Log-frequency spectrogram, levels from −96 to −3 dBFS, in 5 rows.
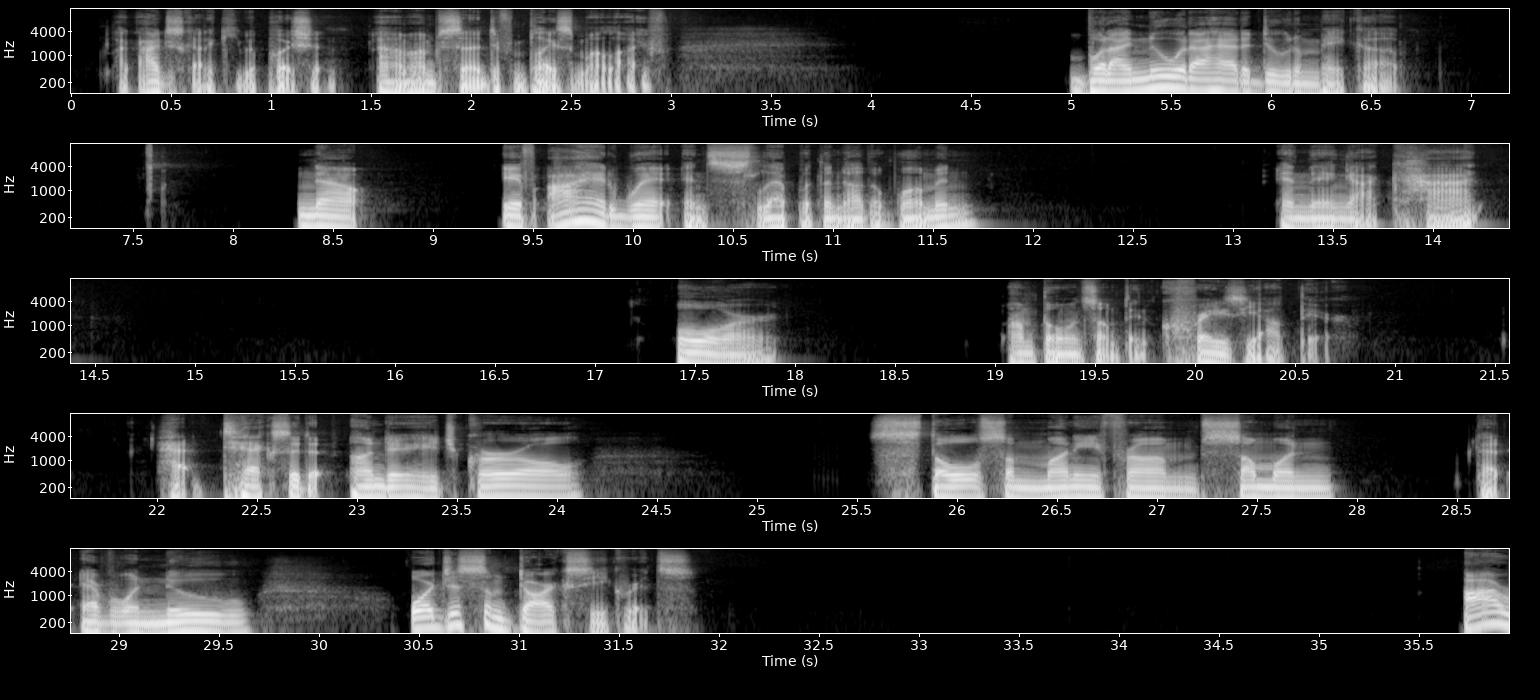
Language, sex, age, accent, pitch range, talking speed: English, male, 30-49, American, 100-125 Hz, 115 wpm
